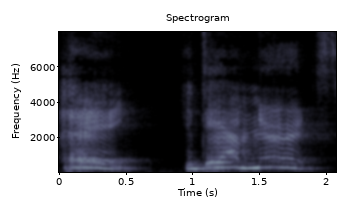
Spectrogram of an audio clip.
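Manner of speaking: high, loud, slow, snarky and raspy voice.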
